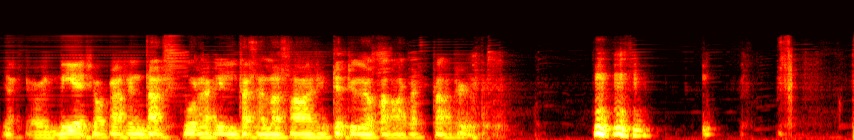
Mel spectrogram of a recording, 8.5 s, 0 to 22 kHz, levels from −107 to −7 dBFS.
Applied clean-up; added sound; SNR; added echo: neural mask model DeepFilterNet 3.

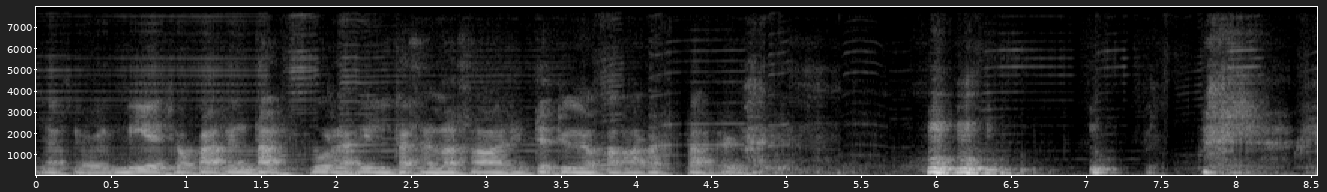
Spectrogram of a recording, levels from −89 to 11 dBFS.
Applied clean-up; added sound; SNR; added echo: neural separator model SepFormer DNS4.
